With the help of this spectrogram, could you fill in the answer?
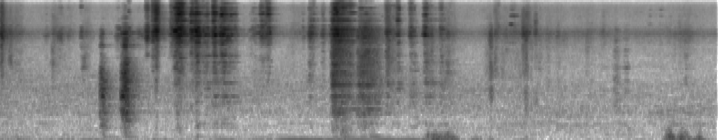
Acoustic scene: kitchen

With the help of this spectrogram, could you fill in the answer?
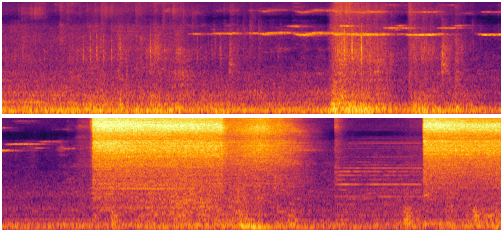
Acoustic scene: bus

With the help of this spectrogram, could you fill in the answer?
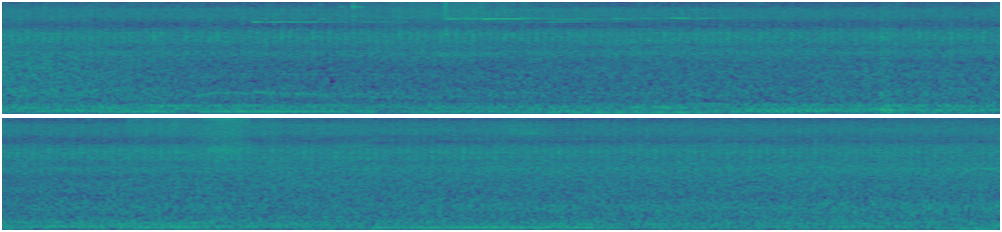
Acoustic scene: street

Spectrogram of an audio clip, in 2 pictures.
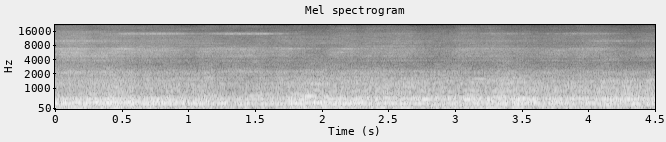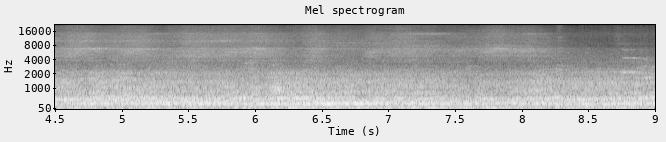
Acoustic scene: subway train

